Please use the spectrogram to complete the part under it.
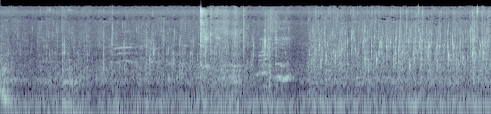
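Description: Chicken curry with potatoes bubbles after hot water is added, giving a close, continuous liquid simmer and sloshing with a brief louder splash, while a voice speaks at times.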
